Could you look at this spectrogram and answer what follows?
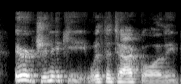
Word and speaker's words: Janicki: It's JANICKI, but it's That's what I thought.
